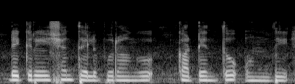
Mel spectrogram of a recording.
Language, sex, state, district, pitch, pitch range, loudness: Telugu, female, Telangana, Mahabubabad, 195 Hz, 190-205 Hz, -15 LUFS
